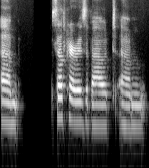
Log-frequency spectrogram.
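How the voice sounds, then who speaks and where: A woman's voice: on the low side, steady tone, takes it slowly, mellow. A woman therapist being interviewed, talking casually with many fillers and restarts and vivid images. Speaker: therapist guest.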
